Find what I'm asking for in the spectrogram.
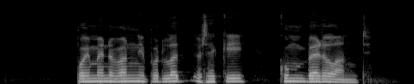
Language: Czech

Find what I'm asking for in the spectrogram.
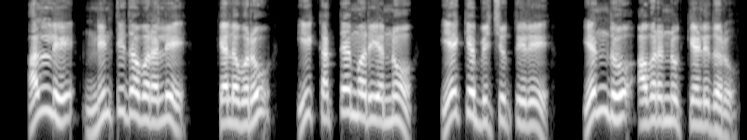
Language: Kannada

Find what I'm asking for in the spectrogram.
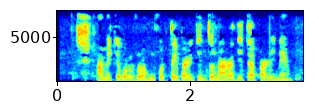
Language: Bangla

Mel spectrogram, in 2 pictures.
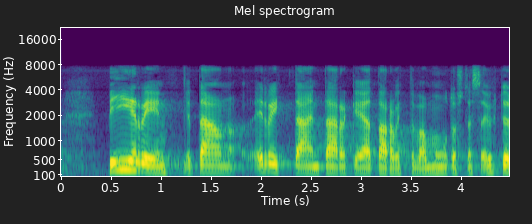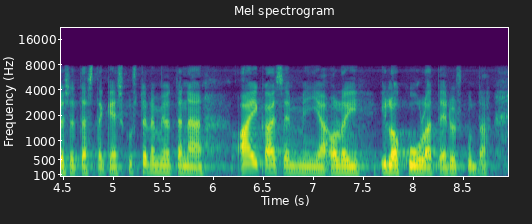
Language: Finnish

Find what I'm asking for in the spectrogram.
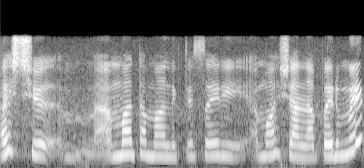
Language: Kashmiri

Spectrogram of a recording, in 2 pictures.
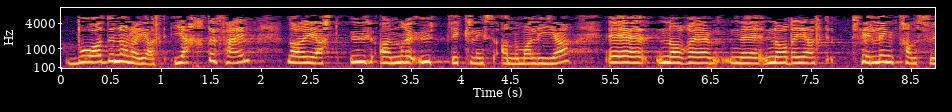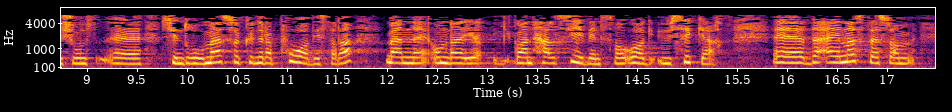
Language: Norwegian Nynorsk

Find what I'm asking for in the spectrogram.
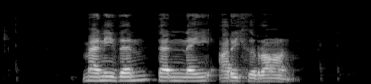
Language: Tamil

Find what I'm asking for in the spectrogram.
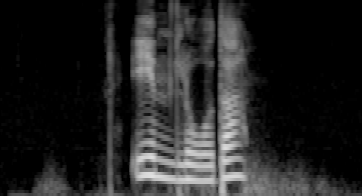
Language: Swedish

